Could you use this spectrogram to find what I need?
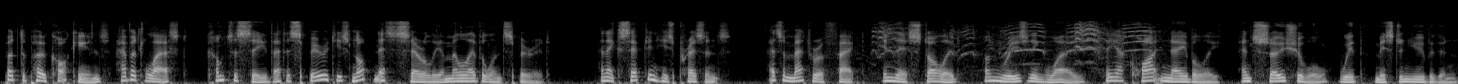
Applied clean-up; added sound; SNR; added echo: none; Gull, seagull; 18 dB; none.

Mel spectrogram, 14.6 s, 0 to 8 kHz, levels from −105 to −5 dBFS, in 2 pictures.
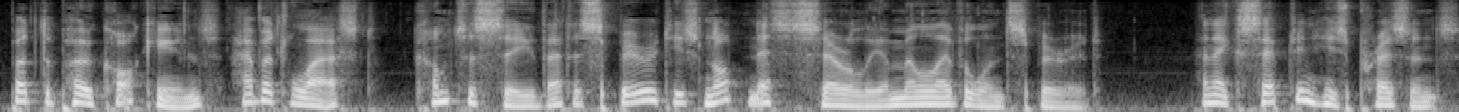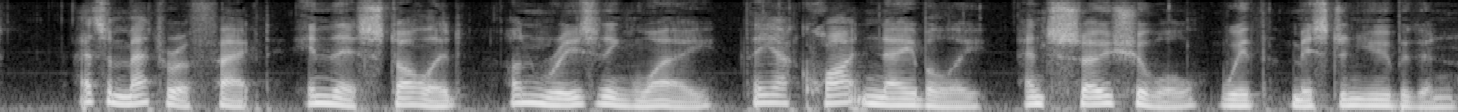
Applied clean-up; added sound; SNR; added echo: none; none; none; none.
